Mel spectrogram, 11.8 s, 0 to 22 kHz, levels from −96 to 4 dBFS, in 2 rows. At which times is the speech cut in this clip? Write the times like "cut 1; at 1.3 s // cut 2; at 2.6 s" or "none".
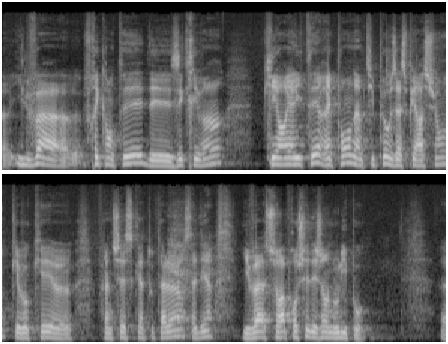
none

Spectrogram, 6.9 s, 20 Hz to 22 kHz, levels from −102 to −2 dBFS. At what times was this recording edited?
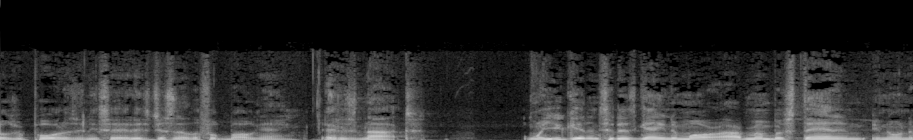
cut 1; at 2.3 s // cut 2; at 3.5 s

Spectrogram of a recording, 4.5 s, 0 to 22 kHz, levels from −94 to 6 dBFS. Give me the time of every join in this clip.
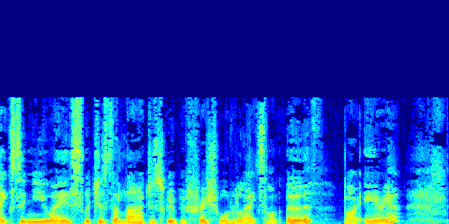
none

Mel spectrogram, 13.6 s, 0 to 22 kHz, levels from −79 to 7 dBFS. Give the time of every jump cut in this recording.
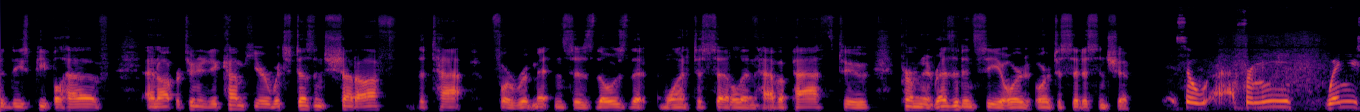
none

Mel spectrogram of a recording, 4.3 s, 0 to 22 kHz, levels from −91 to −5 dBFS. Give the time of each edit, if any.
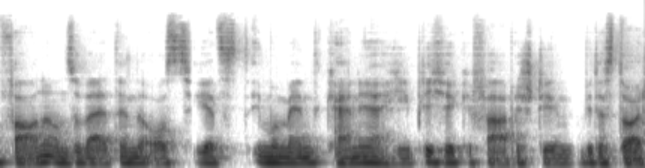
cut 1; at 1.3 s

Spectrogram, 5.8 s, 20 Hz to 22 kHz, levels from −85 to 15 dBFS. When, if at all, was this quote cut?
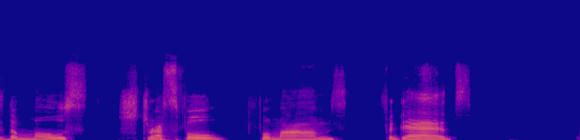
none

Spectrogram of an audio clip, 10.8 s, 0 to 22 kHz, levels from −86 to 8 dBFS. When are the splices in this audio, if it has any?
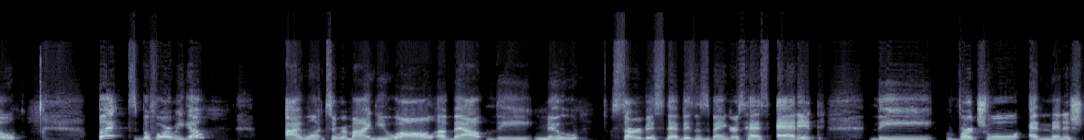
none

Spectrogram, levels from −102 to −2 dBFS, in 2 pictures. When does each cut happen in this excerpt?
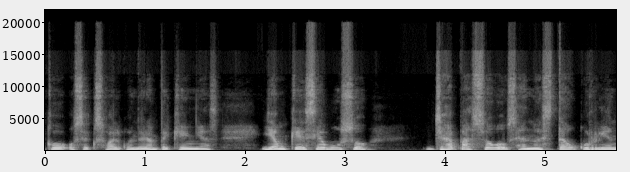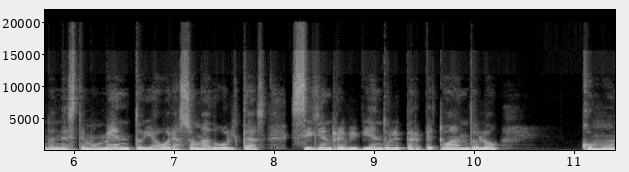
cut 1; at 8.1 s

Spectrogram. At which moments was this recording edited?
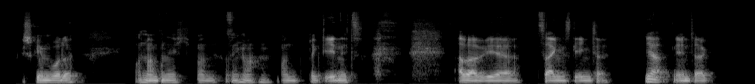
cut 1; at 1.6 s // cut 2; at 2.3 s

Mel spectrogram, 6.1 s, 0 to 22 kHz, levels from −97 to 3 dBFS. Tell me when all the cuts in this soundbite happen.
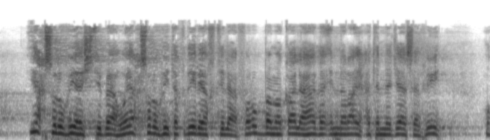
none

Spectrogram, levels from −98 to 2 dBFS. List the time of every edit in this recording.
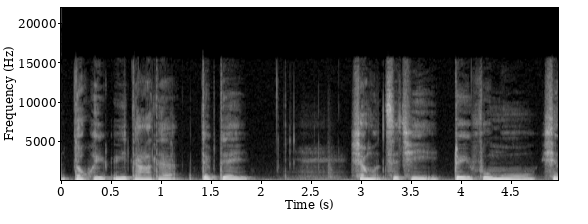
cut 1; at 3.9 s

